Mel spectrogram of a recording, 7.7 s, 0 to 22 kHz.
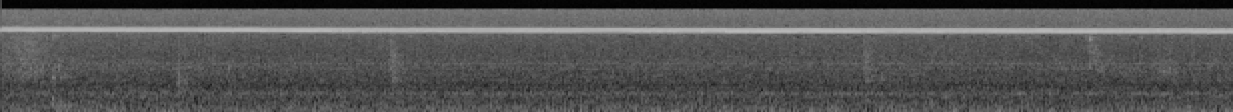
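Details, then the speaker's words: Canadian Admiral J104X/J105X console tube amplifier, inputs shorted, from the speaker: constant thin high whine over steady hiss, pitch slowly drifting as if warming up; hum/oscillation, cause not yet found. "so that sound is coming out of this speaker so there we are there it is so slowly changing pitch as if something is warming up I have the inputs shorted out by the way"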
